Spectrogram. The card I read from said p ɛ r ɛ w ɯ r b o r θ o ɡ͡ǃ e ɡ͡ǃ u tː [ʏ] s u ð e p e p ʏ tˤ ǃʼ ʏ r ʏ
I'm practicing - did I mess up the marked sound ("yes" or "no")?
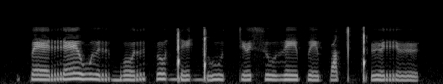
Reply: no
